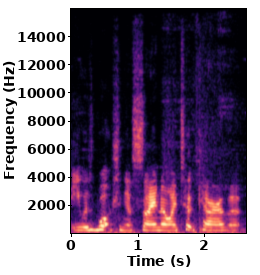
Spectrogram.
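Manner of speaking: normal talking voice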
